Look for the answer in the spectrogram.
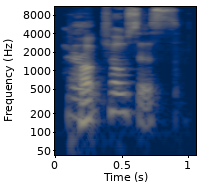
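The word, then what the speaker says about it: pyroptosis: Pyrotosis. Pyrotosis? Yeah. Is that P silent? – Pyro- it is. The P is silent.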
